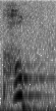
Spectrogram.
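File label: "puk1", Cantonese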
